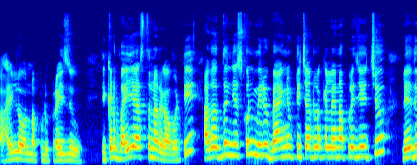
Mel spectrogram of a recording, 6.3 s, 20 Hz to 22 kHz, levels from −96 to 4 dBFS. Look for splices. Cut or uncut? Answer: cut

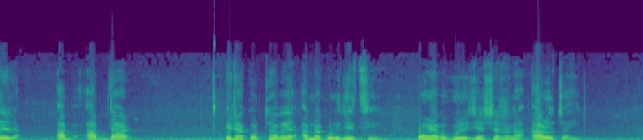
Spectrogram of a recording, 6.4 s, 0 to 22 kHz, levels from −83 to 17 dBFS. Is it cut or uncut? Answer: uncut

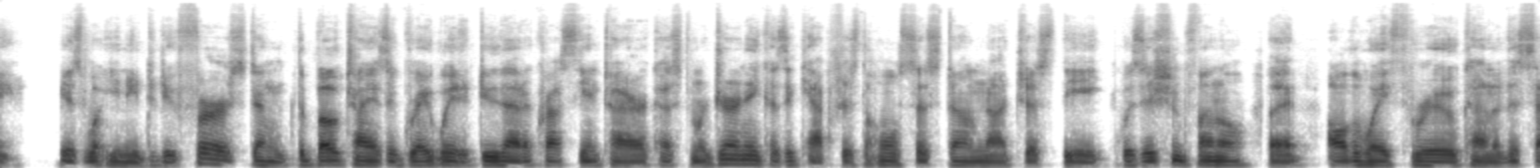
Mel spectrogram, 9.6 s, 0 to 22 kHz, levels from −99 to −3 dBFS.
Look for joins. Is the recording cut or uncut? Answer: cut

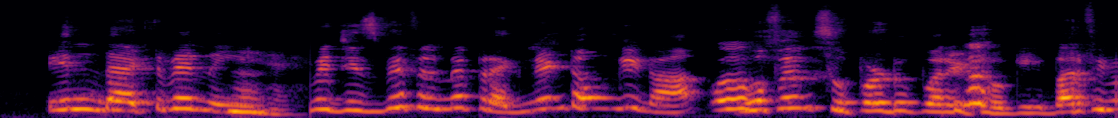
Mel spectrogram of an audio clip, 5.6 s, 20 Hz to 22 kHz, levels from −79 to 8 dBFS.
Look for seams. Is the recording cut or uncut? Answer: cut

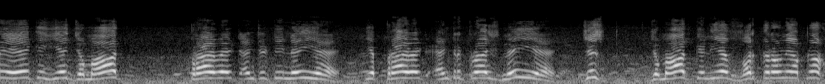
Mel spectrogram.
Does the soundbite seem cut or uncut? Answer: cut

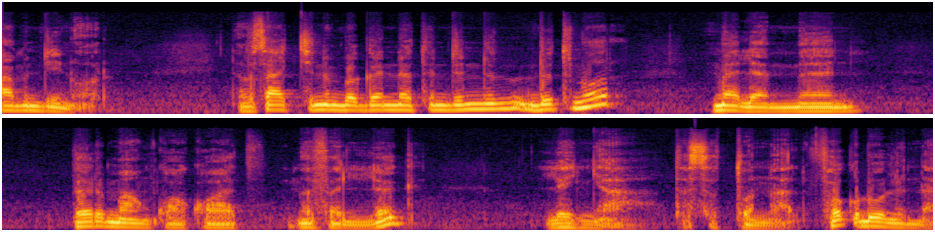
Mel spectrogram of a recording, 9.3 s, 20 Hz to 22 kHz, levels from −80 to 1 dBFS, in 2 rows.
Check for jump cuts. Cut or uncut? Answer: uncut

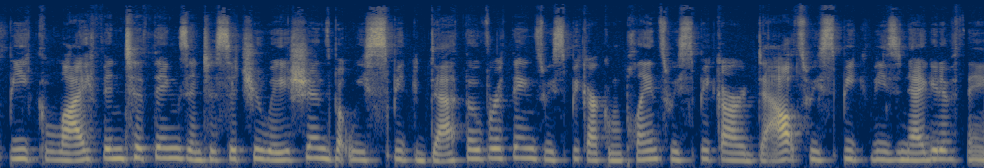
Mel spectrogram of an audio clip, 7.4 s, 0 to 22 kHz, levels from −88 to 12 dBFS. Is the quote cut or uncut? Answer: uncut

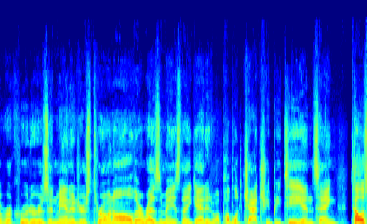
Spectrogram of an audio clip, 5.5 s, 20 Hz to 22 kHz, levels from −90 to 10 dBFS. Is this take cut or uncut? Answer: uncut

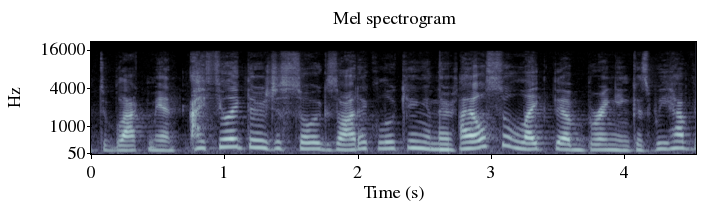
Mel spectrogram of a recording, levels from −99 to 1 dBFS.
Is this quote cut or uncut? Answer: cut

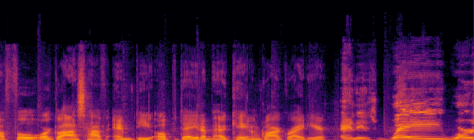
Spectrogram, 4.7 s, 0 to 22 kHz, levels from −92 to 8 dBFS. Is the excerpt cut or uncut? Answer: cut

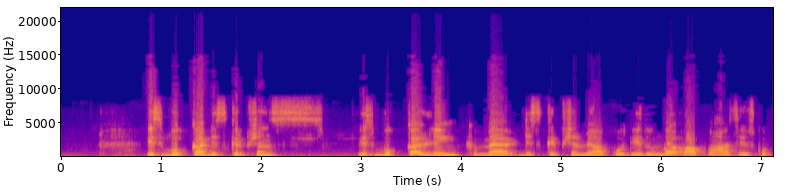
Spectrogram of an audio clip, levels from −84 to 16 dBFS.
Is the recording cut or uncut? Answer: cut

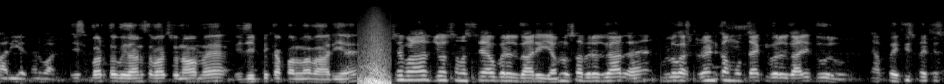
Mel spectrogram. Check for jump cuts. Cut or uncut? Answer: cut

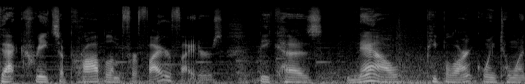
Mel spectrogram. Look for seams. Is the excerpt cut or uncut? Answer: uncut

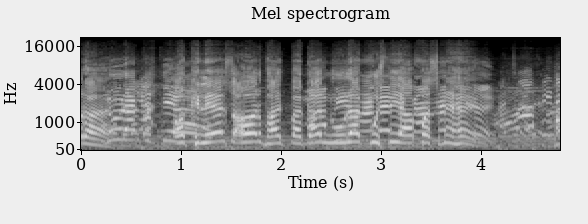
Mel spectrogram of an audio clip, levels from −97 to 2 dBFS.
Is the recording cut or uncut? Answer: uncut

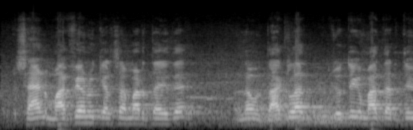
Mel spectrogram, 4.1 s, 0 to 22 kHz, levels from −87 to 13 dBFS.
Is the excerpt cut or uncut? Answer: cut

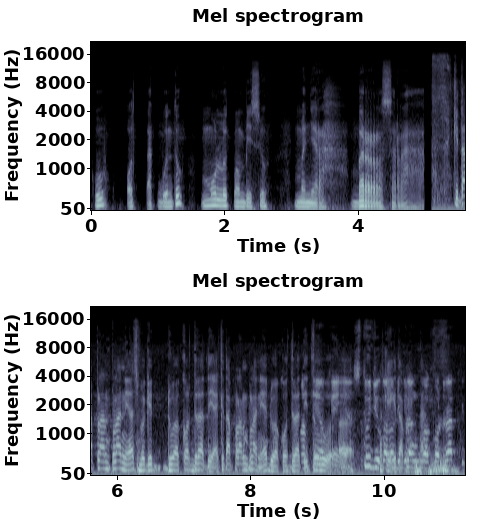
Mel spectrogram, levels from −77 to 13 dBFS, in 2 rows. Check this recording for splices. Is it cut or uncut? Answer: cut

